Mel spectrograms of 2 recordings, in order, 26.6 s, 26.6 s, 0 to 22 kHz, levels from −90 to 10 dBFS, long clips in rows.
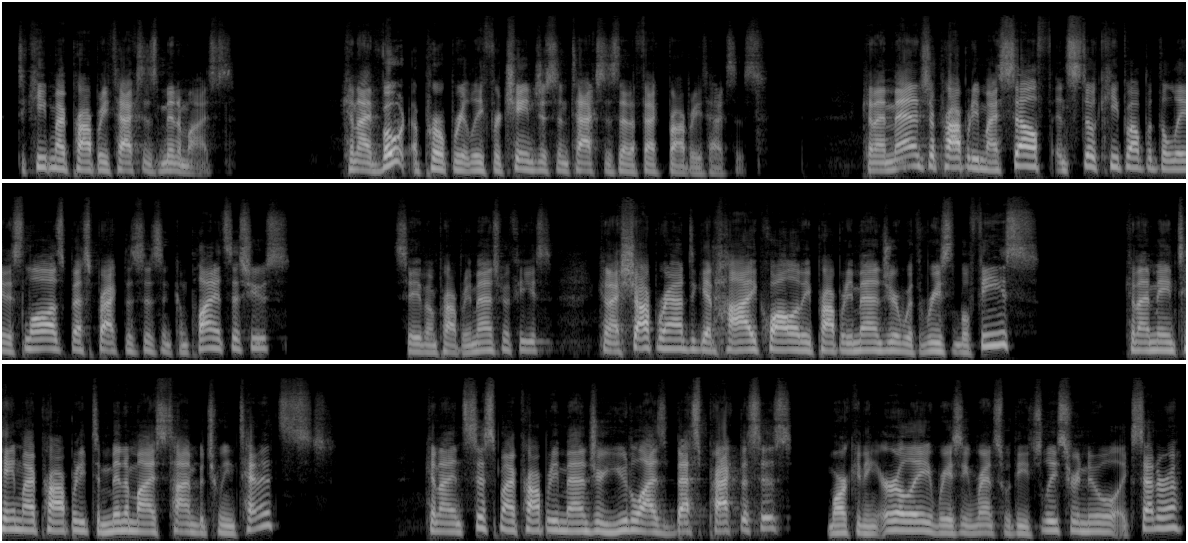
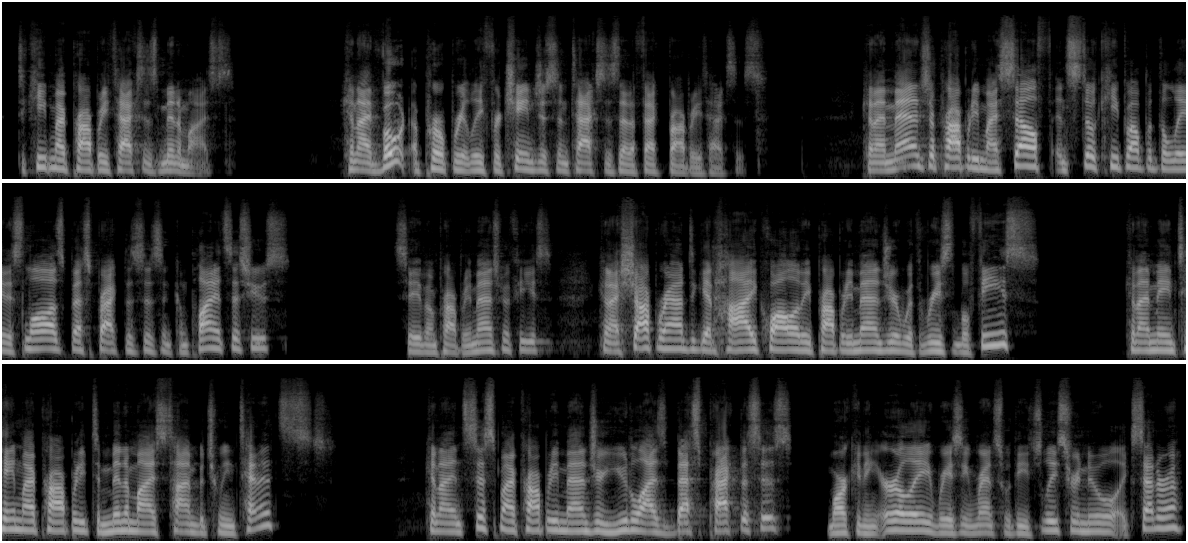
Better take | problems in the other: neither | none

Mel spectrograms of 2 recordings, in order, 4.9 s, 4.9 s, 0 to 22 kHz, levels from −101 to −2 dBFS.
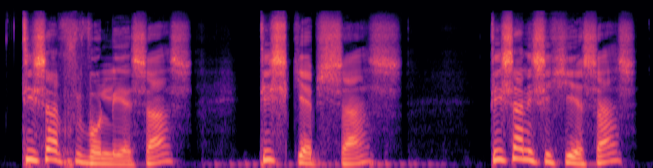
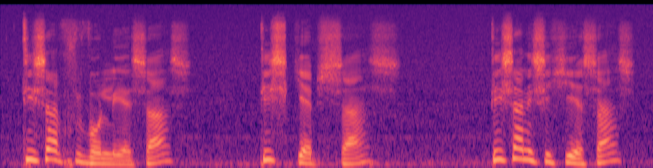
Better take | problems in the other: first | hiss; faint; throughout; 20 dB below the speech

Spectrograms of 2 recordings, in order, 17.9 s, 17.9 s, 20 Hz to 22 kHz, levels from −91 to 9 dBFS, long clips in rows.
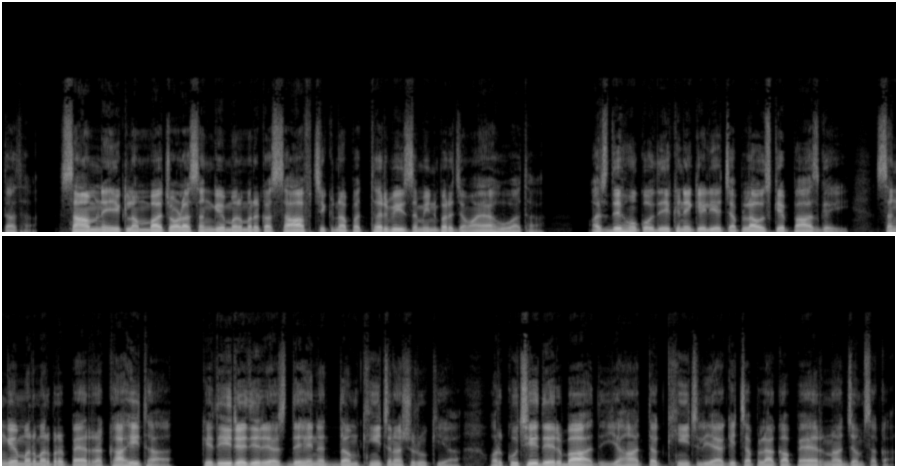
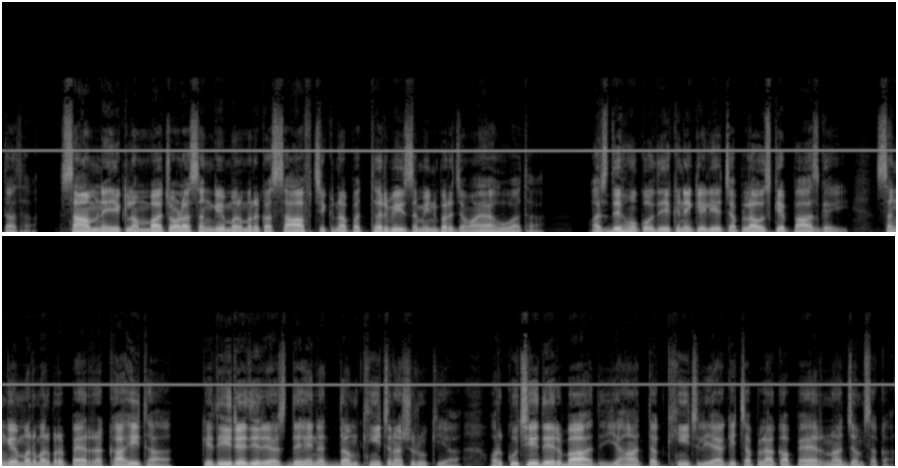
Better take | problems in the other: first | high-pitched whine; loud; throughout; 8 kHz, 9 dB below the speech

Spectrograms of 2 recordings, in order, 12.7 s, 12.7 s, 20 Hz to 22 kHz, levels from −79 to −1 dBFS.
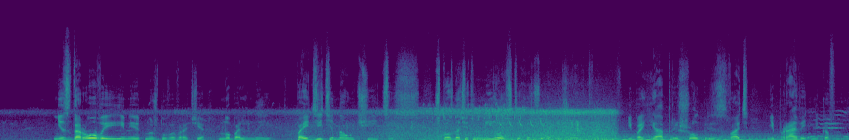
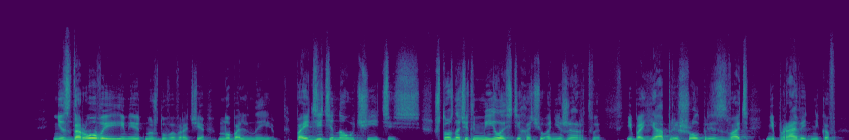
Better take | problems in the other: second | animal sounds; loud; throughout; 2 dB below the speech

